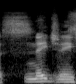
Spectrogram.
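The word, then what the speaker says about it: Nečas: Necas.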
